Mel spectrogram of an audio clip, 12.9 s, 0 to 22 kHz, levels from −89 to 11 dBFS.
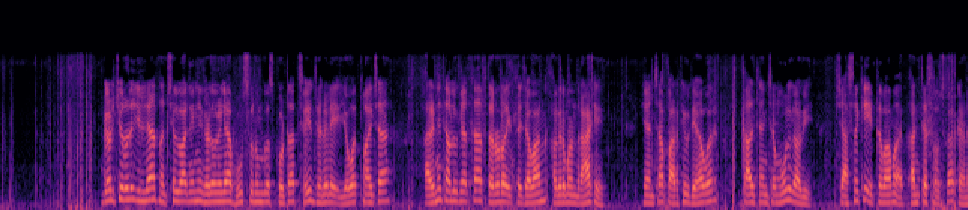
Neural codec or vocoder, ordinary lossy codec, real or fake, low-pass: codec, 16 kHz, 4 kbps, X-Codec, HuBERT features, trained on general audio; none; fake; none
